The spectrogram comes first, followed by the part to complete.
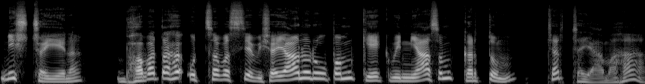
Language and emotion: Sanskrit, happy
